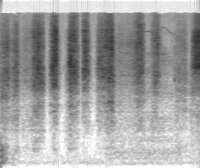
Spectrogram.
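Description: A damp cloth rubbed over a black camera housing in a quick series of short wiping strokes, a dry swishing friction.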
